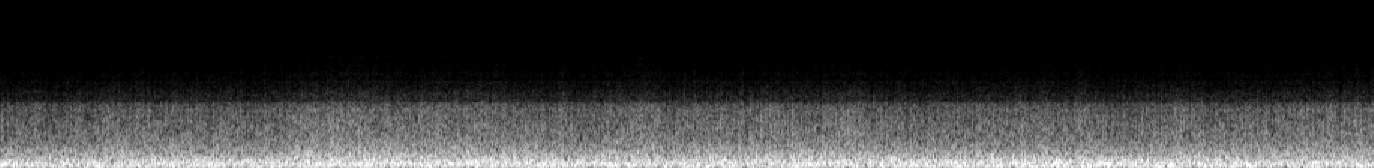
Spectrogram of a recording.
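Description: Strong wind rushes and buffets steadily past a microphone.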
